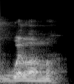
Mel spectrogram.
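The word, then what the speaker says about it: Willem: defo not William defo is it yeah it's Willam oh interesting weird I think I'm pretty sure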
